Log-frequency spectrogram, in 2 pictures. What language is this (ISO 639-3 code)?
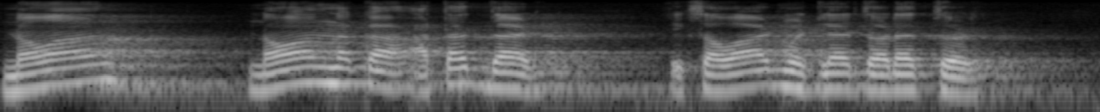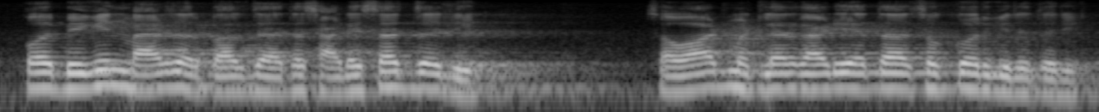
kok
